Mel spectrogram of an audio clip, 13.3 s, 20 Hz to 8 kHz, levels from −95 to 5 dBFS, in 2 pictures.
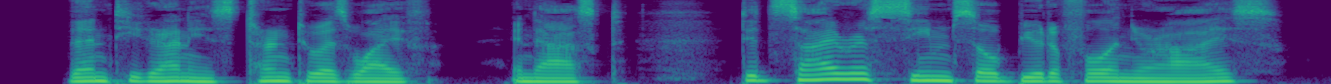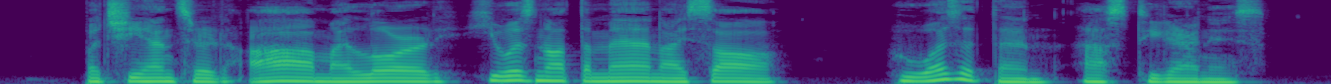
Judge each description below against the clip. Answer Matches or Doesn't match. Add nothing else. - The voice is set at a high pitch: Doesn't match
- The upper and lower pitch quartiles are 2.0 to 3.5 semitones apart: Matches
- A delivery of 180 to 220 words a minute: Doesn't match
